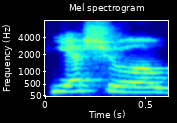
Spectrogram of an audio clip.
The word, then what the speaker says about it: Yeshua: that is his name yeshua was the uh jewish pronunciation of his name that we now know as jesus it's spelled different ways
